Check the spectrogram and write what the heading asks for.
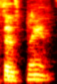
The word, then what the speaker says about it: Des Plaines: It is Des Plaines. I guess Criminal Minds gets one right this time. The worst one. Hey, Illinois! Why are you pronounced like that, but Des Plaines is pronounced all of it?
